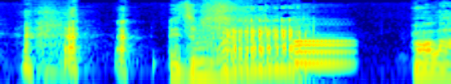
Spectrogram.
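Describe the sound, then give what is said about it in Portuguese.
A garbled, buzzy robotic-sounding voice from a glitching call connection warbles for about a second, ending in a flat mechanical tone. A laugh and a brief spoken phrase come just before it. “Android robô, é, voz de robô.”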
